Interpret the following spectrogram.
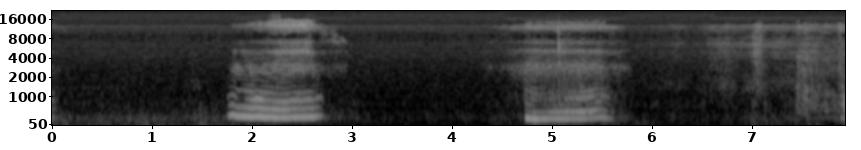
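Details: Domestic cat Karlos sweetly asleep indoors in an active sleep phase, snoring and purring: two drawn-out, nasal, slightly wavering tonal breaths about three seconds apart, the second dipping lower, with quiet room hush between.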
